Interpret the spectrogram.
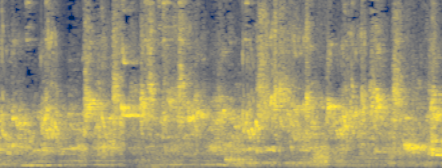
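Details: Budgerigars kept indoors in a new home, one bird growing temperamental while another courts its partner: dense scratchy chattering and squawks, fast clicks and short high notes running without pause, with faint voices in the room.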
